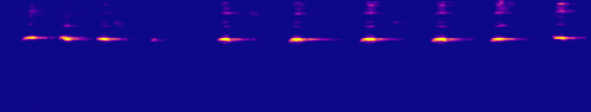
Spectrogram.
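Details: White-rumped shama singing in relaxed training material meant to get birds singing: short, clear, high whistled notes repeated about twice per second, each note much the same, with a brief low rumble at the start.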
